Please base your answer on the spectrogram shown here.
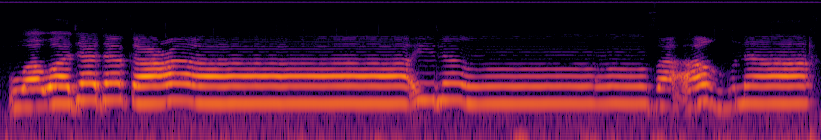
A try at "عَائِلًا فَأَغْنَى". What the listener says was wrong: غنہ کو بہت زیادہ نہیں کھینچیں گے. عائلا فأغنى.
